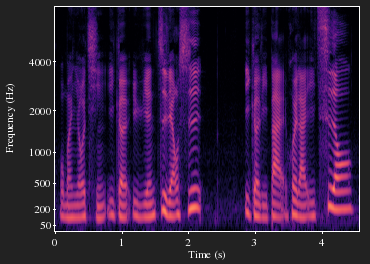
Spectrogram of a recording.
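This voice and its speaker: A man's voice: mid-range voice, animated, normal speed, no echo, close to an everyday voice. A man playing a supportive, plain-spoken father in a family radio drama. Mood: reassuring.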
